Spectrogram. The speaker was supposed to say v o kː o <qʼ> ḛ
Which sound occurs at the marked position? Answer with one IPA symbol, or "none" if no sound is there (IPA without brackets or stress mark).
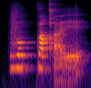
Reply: qʼ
